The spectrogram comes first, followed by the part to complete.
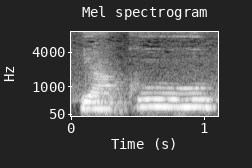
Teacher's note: Ku pakai kaf di sana, maka kita keluarkan hurufnya dari pangkal lidah namun tidak menyentuh langit-langit. Lebih tipis daripada pengucapan qaf pada qari'ah tadi ya.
